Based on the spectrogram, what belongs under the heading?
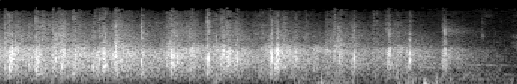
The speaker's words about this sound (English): They are really praying for years. They need a special applause. Sie brauchen einen besonderen Applaus. Seit Jahren beten Sie schon.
